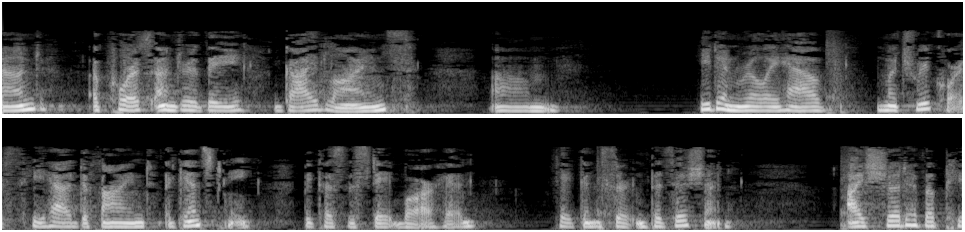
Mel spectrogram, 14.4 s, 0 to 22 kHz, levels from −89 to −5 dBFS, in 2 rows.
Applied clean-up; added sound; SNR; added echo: neural separator model SepFormer DNS4.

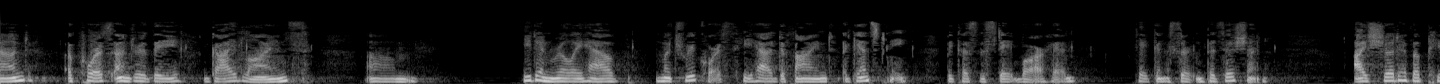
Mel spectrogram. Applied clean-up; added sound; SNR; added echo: none; none; none; none.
